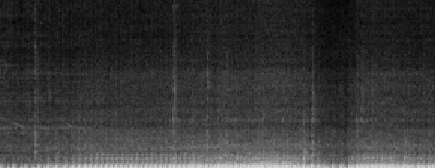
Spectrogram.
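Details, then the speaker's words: Motorcycle run near full throttle that ran out of gas and stalled, restarted on reserve: uneven, stumbling beat with brief drop-out and misses as fuel works back through; rough running from fuel starvation. "why is the bike acting weird it's acting really weird Oh what's going on I'm losing power my out of gas"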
